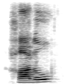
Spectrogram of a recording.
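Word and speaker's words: HODL: before the L as hold h o DL hoddle uh here it's like Biddle ble Gill learn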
